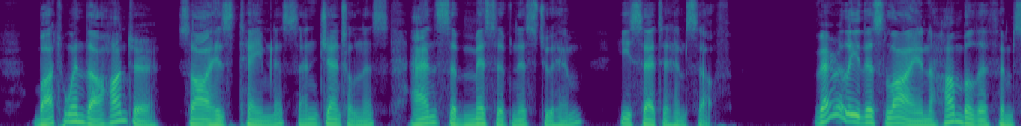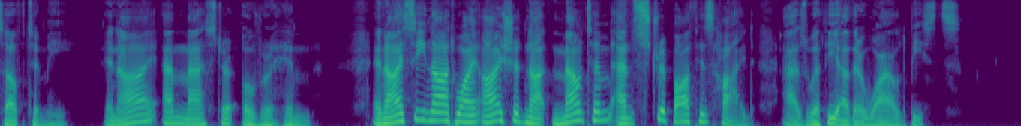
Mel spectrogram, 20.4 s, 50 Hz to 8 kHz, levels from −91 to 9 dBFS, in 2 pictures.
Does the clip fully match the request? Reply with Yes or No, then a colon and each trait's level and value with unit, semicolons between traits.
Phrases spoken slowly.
No: average, 155 wpm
